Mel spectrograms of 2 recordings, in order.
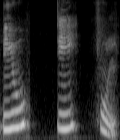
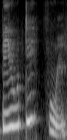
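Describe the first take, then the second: First: beautiful very slowly as বিউ, টি, ফুল; beautiful syllable by syllable, widely spaced; split into three syllables. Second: Said in the usual way. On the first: Shown as a demonstration. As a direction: break beautiful into three beats with long pauses. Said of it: "এখানে তিনবার ঝোঁক নিতে হচ্ছে". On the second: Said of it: "যেমন দেখো".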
